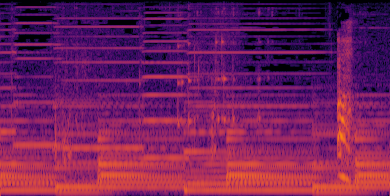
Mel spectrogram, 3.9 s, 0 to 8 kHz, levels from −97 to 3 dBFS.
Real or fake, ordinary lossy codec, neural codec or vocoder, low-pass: real; none; none; none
